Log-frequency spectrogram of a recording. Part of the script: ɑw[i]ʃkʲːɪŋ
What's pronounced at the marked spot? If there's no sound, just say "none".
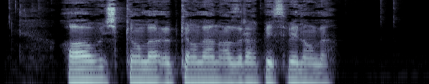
i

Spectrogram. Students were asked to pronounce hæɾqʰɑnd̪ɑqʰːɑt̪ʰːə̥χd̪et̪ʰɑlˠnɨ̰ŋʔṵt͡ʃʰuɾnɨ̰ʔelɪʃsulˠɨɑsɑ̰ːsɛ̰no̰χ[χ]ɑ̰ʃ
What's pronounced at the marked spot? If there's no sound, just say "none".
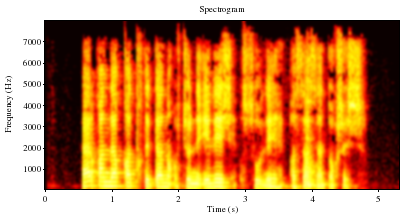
ʃ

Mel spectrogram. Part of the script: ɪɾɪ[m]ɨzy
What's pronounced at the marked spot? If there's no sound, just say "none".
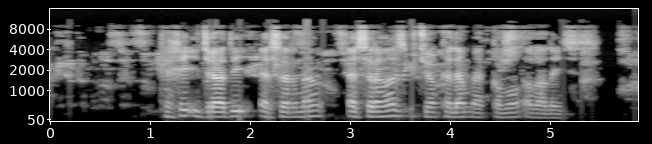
ŋ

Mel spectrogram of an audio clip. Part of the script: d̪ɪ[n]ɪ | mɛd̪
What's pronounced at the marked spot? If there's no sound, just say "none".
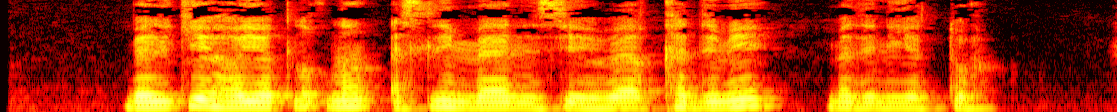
m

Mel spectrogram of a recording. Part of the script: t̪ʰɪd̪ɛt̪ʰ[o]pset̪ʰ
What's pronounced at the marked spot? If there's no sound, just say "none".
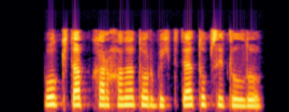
o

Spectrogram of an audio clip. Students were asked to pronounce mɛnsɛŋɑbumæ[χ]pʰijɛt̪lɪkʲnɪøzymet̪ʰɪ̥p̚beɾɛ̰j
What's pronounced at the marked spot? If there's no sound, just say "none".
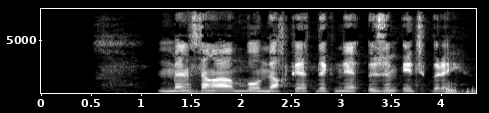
χ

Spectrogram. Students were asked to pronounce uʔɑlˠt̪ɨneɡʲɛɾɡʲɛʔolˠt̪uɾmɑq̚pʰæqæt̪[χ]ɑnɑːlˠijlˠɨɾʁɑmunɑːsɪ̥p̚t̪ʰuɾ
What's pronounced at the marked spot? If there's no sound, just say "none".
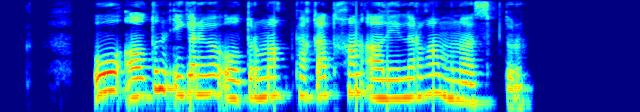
χ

